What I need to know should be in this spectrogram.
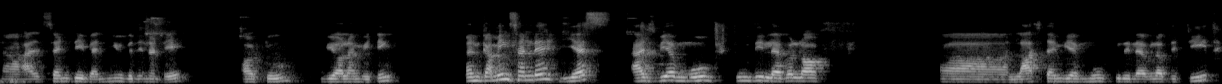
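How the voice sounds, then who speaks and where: A man's voice: mid-range voice, fairly even intonation, moderate pace. A man with an Indian accent leading an informal online group discussion, mixing Hindi and English. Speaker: session leader and speaker. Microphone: video call. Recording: muffled online call with noise and clicks.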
